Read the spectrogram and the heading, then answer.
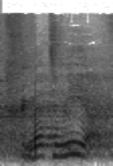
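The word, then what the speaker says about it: metanoia (μετάνοια): Or better, our word in Greek, metanoia. The O and the I are pronounced E, for those of you who want to learn Greek.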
